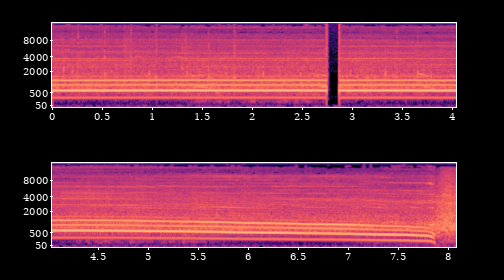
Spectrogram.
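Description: A Brazilian football commentator's drawn-out goal cry, one long held "gooool" on a steady pitch. It breaks off for an instant about three seconds in, then slides lower in pitch over the last few seconds before stopping.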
